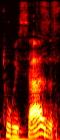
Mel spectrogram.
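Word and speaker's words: Thurisaz: Ensuite, on a sourissage. Donc, moi, je prononce tourissage.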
